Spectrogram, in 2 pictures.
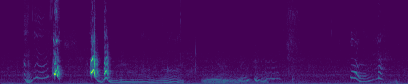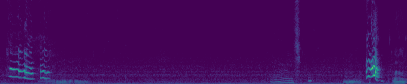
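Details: Italian Greyhounds singing to each other, here quieter: soft wavering whimper-howls and a buzzy low growl-like stretch, punctuated by a few sharp high yips, with long near-silent gaps and a faint low hum.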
